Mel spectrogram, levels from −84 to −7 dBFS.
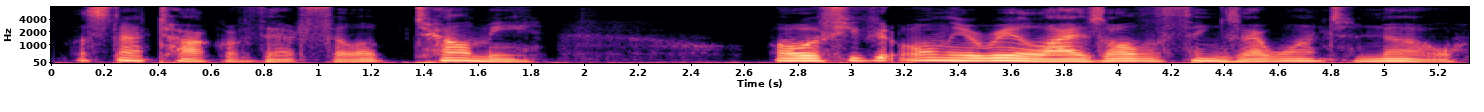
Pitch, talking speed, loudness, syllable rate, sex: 120 Hz, 225 wpm, -17 LUFS, 5.9 syllables/s, male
